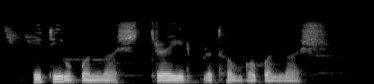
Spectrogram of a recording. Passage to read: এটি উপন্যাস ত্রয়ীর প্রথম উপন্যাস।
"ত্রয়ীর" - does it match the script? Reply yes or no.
yes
